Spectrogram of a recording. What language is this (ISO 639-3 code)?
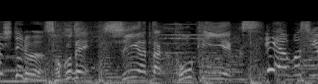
jpn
